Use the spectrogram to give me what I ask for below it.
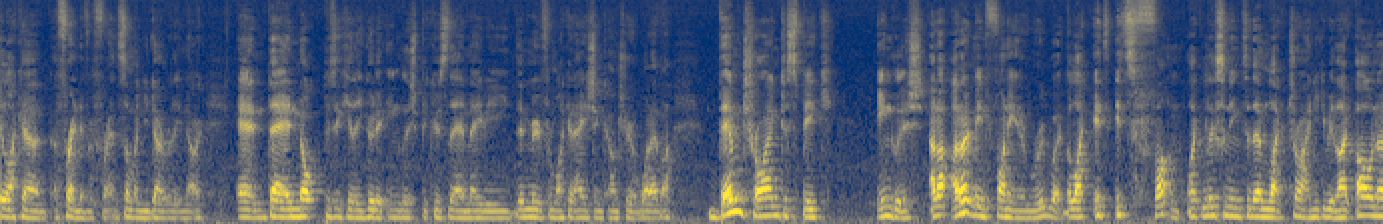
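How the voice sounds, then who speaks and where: Brief: male vlogger, mid-pitched, talks fast and loose with lots of restarts, casual advice monologue. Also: steady tone, slight background noise. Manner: rambling, chatty, frequent restarts and self-corrections. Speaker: language-learning vlogger. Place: a room indoors.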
